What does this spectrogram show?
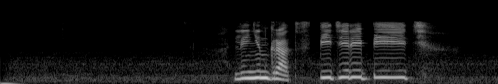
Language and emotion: Russian, positive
